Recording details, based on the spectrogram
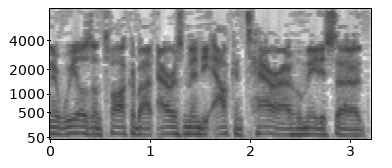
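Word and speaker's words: Arismendy: league de on Wednesday we've discovered that his name is pronounced differently and I had it wrong yesterday what is it and it's ARIS meni Alanta okay Aris mendi alcanta uh but he had four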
